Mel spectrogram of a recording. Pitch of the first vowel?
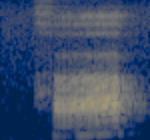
rising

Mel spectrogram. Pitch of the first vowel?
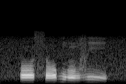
low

